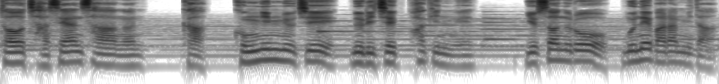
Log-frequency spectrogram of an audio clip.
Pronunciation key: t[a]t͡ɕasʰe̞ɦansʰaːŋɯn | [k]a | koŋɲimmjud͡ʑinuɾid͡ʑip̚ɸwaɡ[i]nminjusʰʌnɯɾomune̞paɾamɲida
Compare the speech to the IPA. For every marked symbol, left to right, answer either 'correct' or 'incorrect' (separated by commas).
incorrect, correct, correct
